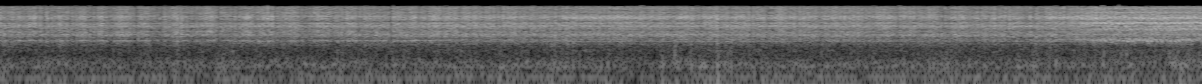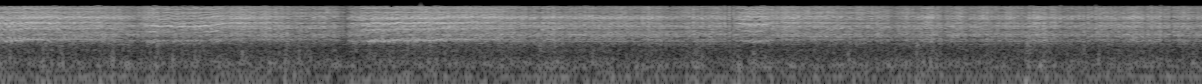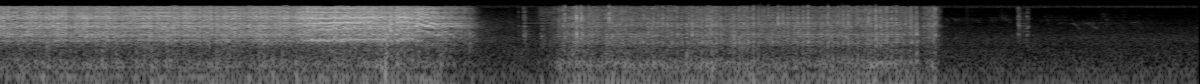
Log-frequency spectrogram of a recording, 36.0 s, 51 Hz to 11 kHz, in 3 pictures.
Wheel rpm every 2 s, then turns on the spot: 220, 220, 230, 230, 230, 220, 220, 220, 220, 230, 230, 230, 230, 220, 50, 30, 20, 0.
30-34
